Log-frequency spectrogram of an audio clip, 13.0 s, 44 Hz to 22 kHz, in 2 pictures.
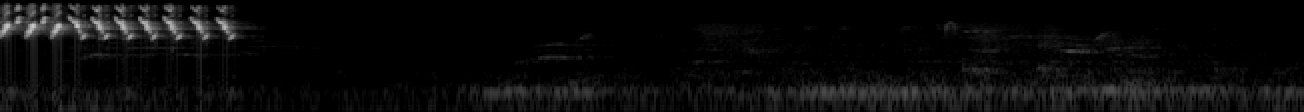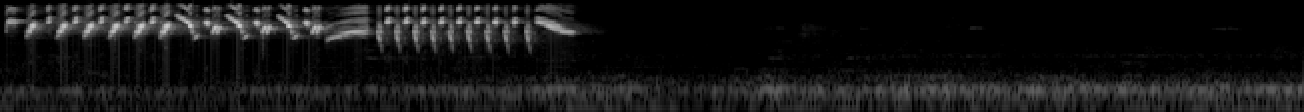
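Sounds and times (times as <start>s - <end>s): goldfinch twittering song: 0.0s - 1.2s, 6.6s - 9.4s.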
